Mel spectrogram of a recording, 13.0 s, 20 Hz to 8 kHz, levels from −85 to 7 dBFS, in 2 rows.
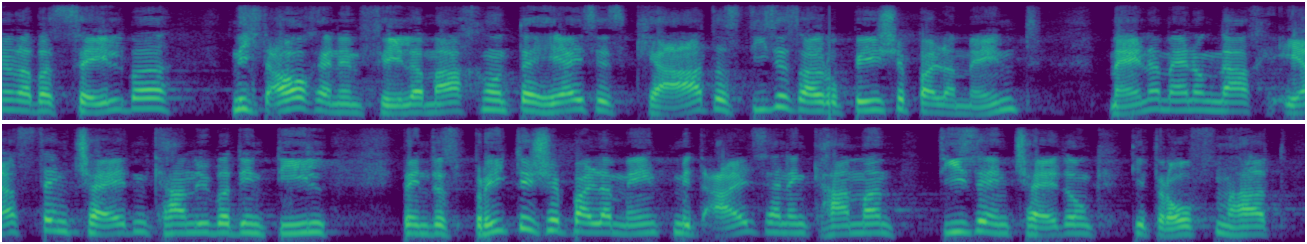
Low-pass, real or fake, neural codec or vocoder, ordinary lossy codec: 7.2 kHz; real; none; Opus, 64 kbps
